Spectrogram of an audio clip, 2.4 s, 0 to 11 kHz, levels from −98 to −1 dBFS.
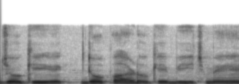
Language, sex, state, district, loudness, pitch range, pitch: Hindi, male, Rajasthan, Jaipur, -13 LUFS, 165-175 Hz, 170 Hz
